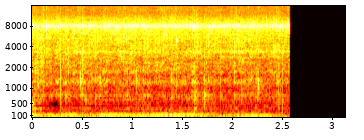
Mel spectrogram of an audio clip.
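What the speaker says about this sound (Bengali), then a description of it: "এখানে আমি মাছটাকে সুন্দর করে লাল লাল করে ভেজে নেব।" Fish shallow-frying in a pan until browned, a steady close sizzle and crackle of hot oil with small pops, running alone for about two and a half seconds before cutting to silence.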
